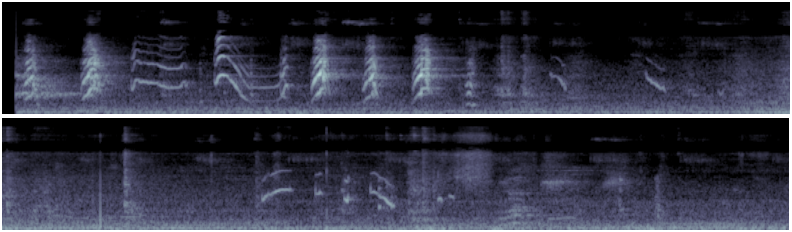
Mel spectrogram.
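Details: Black toy Pomeranian puppies giving a quick run of high, thin yips and squeaky whines, about five sharp notes in the first few seconds, then softer scattered squeaks over a steady low background hum.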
